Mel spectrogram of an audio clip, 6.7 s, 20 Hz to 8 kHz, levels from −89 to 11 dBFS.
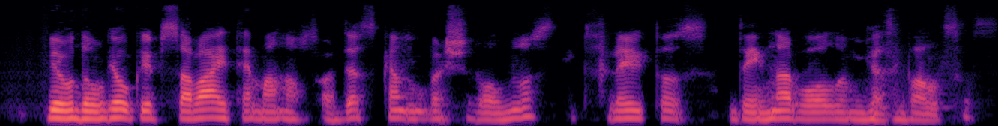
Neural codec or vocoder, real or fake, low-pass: codec, 16 kHz, 1 kbps, FreqCodec, larger model; fake; 7.2 kHz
